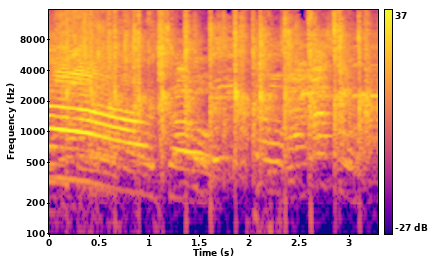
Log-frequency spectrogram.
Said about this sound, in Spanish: ¡Aplausos! ¡Aplausos!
